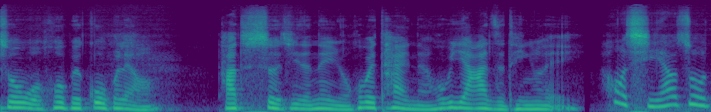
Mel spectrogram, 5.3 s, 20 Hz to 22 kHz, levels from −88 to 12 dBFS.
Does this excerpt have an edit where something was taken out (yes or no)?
yes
